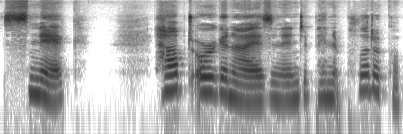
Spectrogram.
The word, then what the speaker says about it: SNCC: Ironically, the Civil Rights Insurgency in Loun County, Alabama, where the student nonviolent coordinating committee or SNCC, pronounced SNIK, helped organize an independent political party, was nicknamed the Black Panther Party, and provided the BPP with its name and symbol.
